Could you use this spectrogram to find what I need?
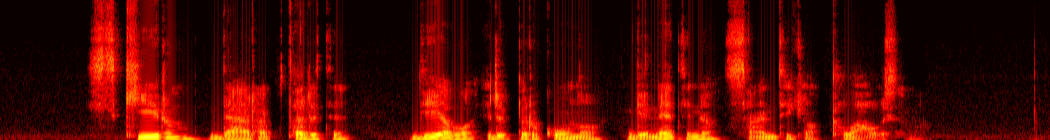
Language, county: Lithuanian, Vilnius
